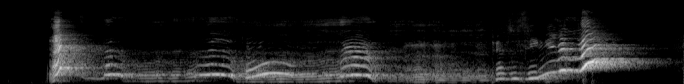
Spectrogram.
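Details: Pet dog 'singing' like an opera diva during a rehearsal: drawn-out, tonal, howl-like notes that rise and fall in smooth arcs. A final note sweeps upward and is held steady.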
